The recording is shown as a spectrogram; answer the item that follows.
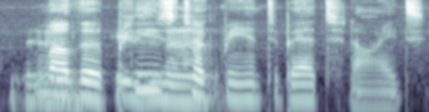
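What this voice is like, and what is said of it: Put-on British accent. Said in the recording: “I can't do it without acting like I'm British. ... accent.”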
